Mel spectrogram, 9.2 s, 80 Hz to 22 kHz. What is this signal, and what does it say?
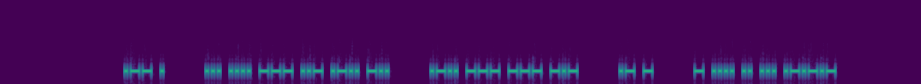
Morse code, heard as a keyed tone, about 40 wpm, 700 Hz. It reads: WE SHOULD LOOK AT THIS.
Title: 2x Word-Spacing - Sentences from Top 300 Words - 40wpm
